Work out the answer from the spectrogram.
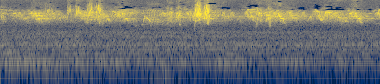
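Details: Steady high chatter of common house martins, many rapid chirps blending into a busy stream, one sharp louder chirp standing out midway, with soft outdoor hiss beneath.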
